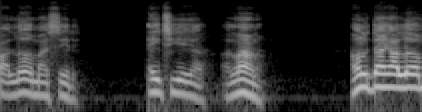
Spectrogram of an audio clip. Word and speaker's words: Atlanta: down here too like it's not atlanta okay it's atlanta i'm taking the cheese out and no teas in it so listen if you wanna know how to say it how we say it just take all the teas out atlanta you know what i'm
